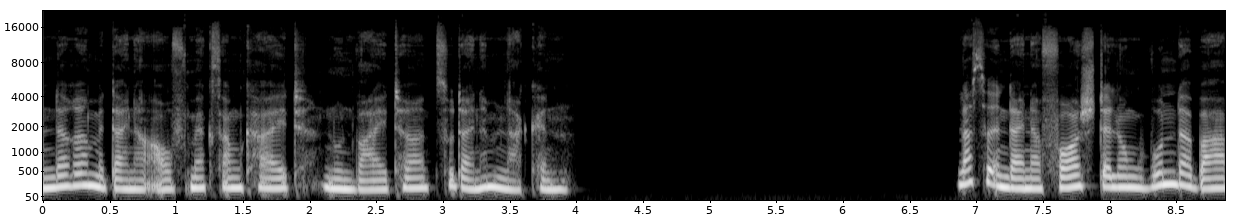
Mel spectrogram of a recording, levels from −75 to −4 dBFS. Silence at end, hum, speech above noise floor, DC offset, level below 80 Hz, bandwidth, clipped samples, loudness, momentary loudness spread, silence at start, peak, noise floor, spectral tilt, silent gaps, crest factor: 0 s; none; 59 dB; under 0.1%; -62 dBFS; 16.5 kHz; under 0.1%; -19 LUFS; 6 LU; 0 s; -4 dBFS; -77 dBFS; -6.5 dB/octave; none; 16 dB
